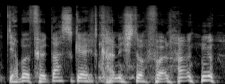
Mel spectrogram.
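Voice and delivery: high-pitched mock complaint; mock client protest. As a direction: protest as the put-out paying customer. Acted client protesting in a quarrel.

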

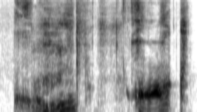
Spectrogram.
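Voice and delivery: animal rumble, then a snort; rhinoceros grunt. A narrator's reading. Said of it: "machte das Nashorn". (Grunzen eines Nashorns)

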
